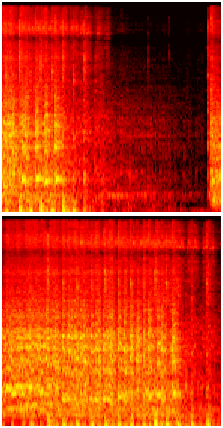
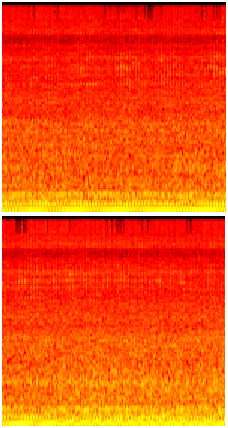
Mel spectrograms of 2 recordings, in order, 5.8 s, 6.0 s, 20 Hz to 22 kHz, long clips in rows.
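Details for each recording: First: Old Allis Chalmers tractor, barn find stored about 20 years, with the original crank start, on its first start after the motor was cleaned out and given little fuel; chugs unevenly and fades, then refires with a sharp bang and ragged beats; backfire on starting. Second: Old Allis Chalmers tractor, a barn find stored for 20+ years, firing up on choke and ignition after the motor was cleaned out; steady, even low chugging at slow idle with no misses or knocks, running smoothly despite a hydraulic leak.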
